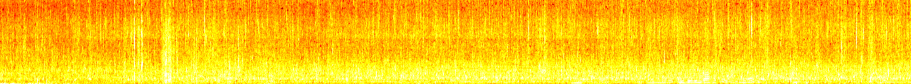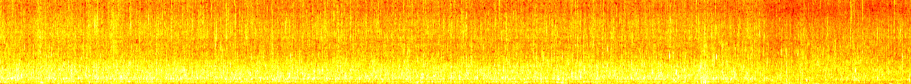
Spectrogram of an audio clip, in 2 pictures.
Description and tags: sound of a small creek near Igaliko, Greenland
field-recording, stream, water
